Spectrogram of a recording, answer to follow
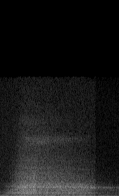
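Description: A man's long, audible breath lasting about two seconds and stopping abruptly near the end.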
